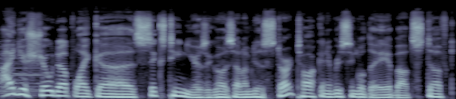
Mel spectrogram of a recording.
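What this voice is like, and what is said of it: Polished radio announcer voice. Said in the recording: “This guy's got this radio voice.”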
